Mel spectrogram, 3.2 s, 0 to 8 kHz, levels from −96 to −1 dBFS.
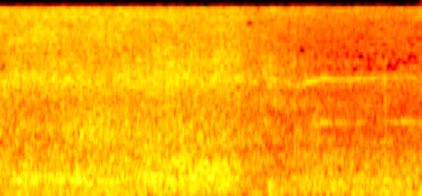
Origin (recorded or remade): recorded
